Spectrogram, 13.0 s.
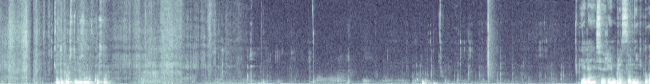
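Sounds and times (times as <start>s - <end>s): chewing and mouth sounds: 4.3s - 11.6s.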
